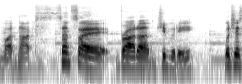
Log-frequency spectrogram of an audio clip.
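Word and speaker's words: Ghibli: hot tapes and whatnot since I brought up jibbery which is how you pronounce it I was about to write it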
